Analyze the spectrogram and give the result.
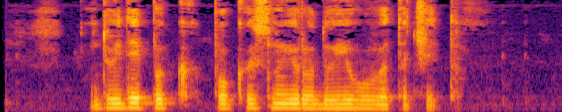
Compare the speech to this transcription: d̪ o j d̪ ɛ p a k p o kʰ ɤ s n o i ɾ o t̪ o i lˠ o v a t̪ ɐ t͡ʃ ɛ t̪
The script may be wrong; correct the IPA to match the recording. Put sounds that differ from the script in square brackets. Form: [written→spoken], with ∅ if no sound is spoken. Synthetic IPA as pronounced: d̪ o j d̪ ɛ p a k p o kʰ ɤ s n o i ɾ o [t̪→d̪] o i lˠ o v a t̪ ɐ t͡ʃ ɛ t̪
